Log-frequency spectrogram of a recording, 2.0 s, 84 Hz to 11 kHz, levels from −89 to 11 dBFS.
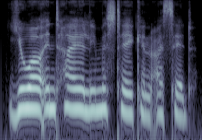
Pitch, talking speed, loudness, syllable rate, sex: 225 Hz, 180 wpm, -17 LUFS, 6.5 syllables/s, female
